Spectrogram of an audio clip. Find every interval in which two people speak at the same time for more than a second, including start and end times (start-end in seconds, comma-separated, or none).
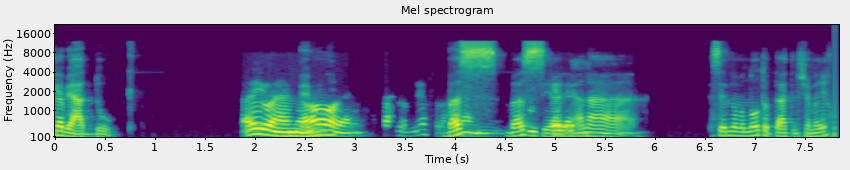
3.9-5.4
